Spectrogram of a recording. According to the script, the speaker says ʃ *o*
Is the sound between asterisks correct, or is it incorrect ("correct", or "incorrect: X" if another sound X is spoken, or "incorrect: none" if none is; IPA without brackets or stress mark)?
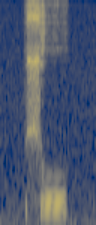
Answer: correct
